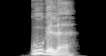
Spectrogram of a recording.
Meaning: inflection of googeln: 1. first-person singular present 2. singular imperative 3. first/third-person singular subjunctive I
- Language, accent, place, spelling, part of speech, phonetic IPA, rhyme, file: German, Germany, Berlin, googele, verb, [ˈɡuːɡələ], -uːɡələ, De-googele.ogg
